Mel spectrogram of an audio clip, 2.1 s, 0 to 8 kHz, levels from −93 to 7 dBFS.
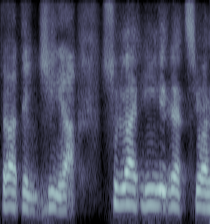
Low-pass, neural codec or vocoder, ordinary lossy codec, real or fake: none; codec, 16 kHz, 1 kbps, FreqCodec, smaller model; none; fake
